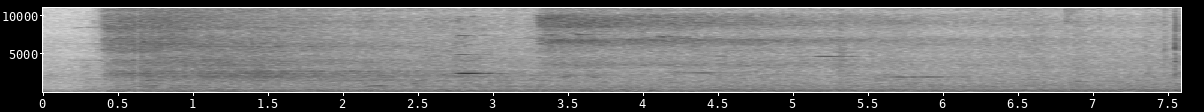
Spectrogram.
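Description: JR 185 series electric train coming slowly into a station platform: a steady running noise from its wheels and motors, with a couple of faint, short, high squeaks from the wheels. The sound jumps up about half a second in.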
